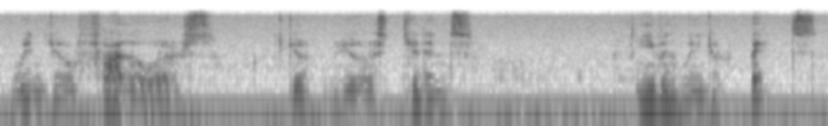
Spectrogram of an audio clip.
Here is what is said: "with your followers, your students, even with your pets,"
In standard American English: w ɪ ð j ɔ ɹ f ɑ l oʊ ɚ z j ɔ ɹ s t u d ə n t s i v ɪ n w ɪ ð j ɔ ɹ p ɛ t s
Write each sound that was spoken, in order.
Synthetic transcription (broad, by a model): w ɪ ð j ɔ ɹ f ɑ l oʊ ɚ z j ɔ ɹ s t u d ə n t s i v ɪ n w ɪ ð j ɔ ɹ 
